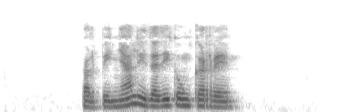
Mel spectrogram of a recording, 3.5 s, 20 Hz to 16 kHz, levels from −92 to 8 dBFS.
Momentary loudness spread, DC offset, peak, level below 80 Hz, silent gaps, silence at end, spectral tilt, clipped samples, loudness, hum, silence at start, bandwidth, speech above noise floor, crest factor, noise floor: 10 LU; under 0.1%; -16 dBFS; -72 dBFS; none; 1.15 s; -6.5 dB/octave; under 0.1%; -32 LUFS; none; 0.85 s; 8 kHz; 57 dB; 18 dB; -88 dBFS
